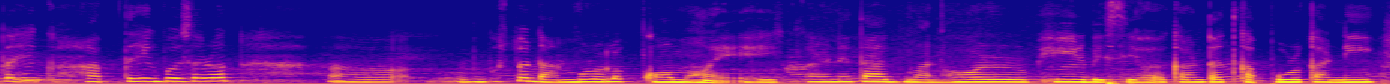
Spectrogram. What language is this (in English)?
Assamese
